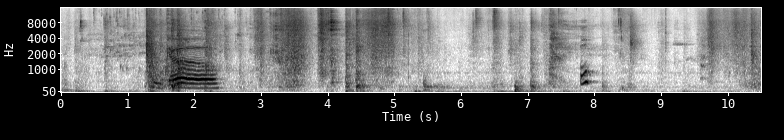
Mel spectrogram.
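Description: A drink is poured into a glass, a short gurgling splash whose pitch rises as it fills, followed by quiet clinks, shuffling and faint background voices.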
